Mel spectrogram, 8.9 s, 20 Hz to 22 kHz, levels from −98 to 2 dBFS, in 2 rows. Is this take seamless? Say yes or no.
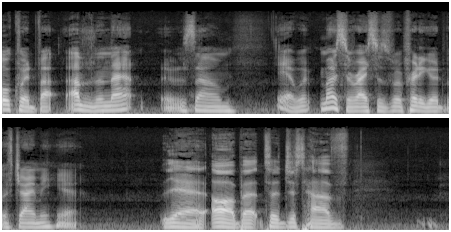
yes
